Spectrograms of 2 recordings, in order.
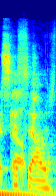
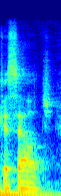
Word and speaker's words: Kaselj: That's the English way of saying it, Kaselj. One syllable, just you see all the letters, Kaselj. That's not one syllable. Kaselj, that's not one syllable, that's 2. Kaselj. Okay, 2 syllables.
